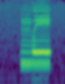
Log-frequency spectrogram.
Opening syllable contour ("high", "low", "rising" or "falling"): high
